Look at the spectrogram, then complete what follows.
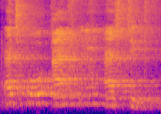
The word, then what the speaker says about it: honest: So here, although it is H is consonant in English, but the pronunciation of this word begins with the vowel sound.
